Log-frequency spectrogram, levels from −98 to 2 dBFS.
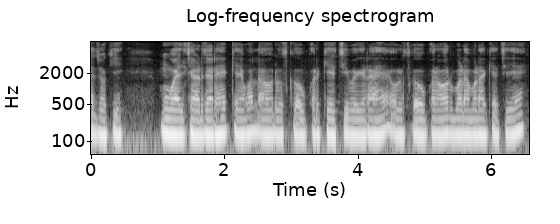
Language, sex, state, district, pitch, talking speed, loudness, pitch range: Hindi, male, Jharkhand, Deoghar, 130 Hz, 175 wpm, -14 LUFS, 130-135 Hz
